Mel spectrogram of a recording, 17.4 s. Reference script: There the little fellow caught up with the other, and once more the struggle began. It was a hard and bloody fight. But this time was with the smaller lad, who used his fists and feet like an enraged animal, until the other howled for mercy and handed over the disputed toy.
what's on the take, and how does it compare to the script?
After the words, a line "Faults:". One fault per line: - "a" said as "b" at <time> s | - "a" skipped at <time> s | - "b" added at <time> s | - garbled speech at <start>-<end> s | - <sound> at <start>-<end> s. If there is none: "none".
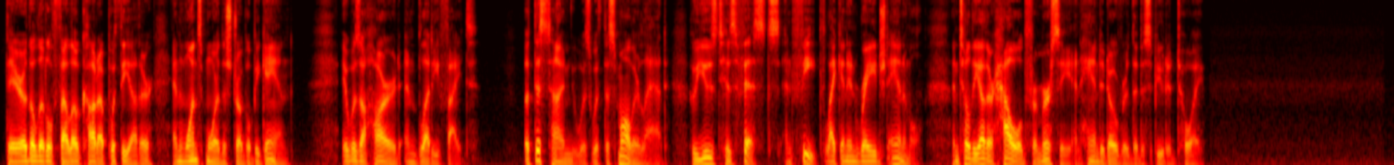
There the little fellow caught up with the other, and once more the struggle began. It was a hard and bloody fight. But this time was with the smaller lad, who used his fists and feet like an enraged animal, until the other howled for mercy and handed over the disputed toy.
Faults:
none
